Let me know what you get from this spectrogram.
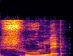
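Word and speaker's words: Schule: এটা sounds like SH, আর যেটা বাংলাতে হয় স, তালব্যস্বর মতো উচ্চারণটা হয়, যেমন শুলে।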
